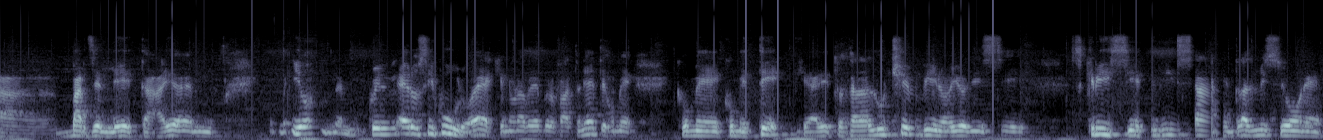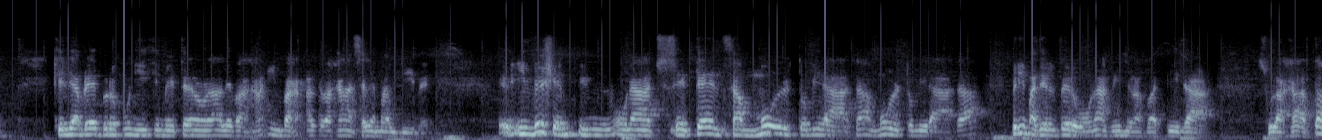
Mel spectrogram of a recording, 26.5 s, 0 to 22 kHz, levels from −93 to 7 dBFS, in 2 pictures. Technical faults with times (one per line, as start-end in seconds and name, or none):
0.13-26.42 word clock ticks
